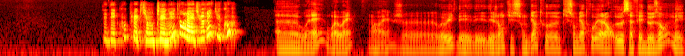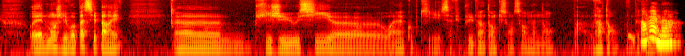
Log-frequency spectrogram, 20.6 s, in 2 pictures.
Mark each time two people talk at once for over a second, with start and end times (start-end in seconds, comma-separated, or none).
none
